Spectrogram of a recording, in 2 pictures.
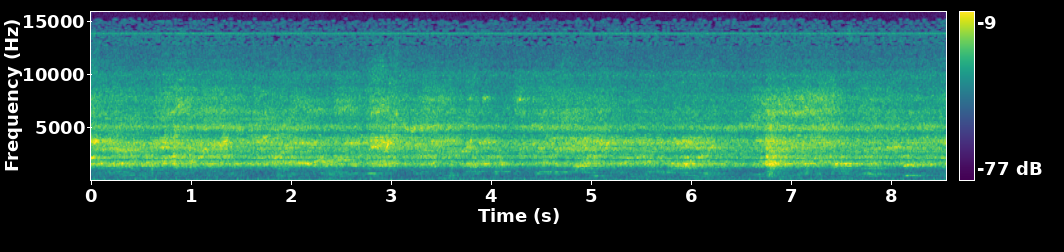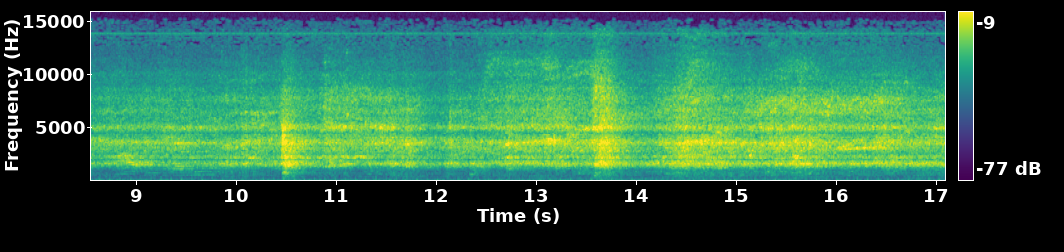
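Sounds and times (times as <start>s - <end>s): rc trucks racing on dirt: 10.8s - 17.0s.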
